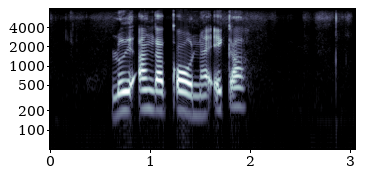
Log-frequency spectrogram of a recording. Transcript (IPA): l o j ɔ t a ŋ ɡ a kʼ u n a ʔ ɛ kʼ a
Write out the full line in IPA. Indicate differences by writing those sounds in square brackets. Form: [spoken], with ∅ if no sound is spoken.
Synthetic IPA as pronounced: l o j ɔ [ʔ] a ŋ ɡ a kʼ [ɔ] n a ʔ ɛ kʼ a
